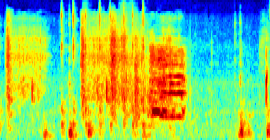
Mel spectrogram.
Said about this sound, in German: Na, Digga, hier ist ein ja, ein Huhn. Doppelhuhn.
